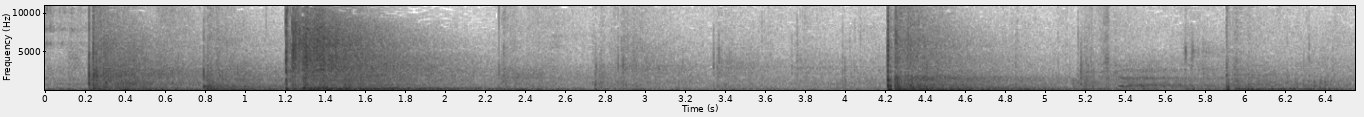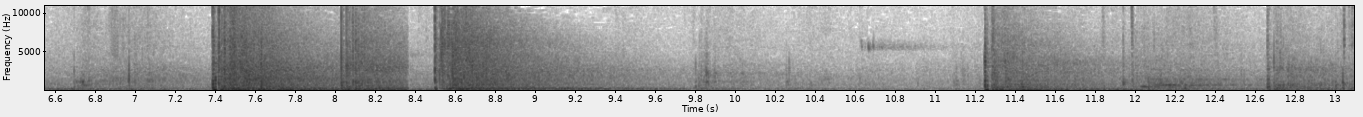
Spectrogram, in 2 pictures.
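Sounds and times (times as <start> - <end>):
volleyball smacks in gym: 0.1 - 2.6, 4.2 - 6.4, 7.0 - 10.0, 11.2 - 13.0.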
